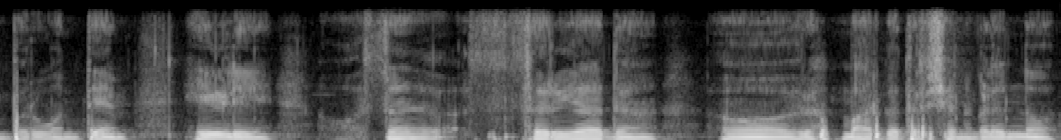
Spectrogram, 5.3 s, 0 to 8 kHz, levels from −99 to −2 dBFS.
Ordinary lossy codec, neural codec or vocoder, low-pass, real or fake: none; none; 7.2 kHz; real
